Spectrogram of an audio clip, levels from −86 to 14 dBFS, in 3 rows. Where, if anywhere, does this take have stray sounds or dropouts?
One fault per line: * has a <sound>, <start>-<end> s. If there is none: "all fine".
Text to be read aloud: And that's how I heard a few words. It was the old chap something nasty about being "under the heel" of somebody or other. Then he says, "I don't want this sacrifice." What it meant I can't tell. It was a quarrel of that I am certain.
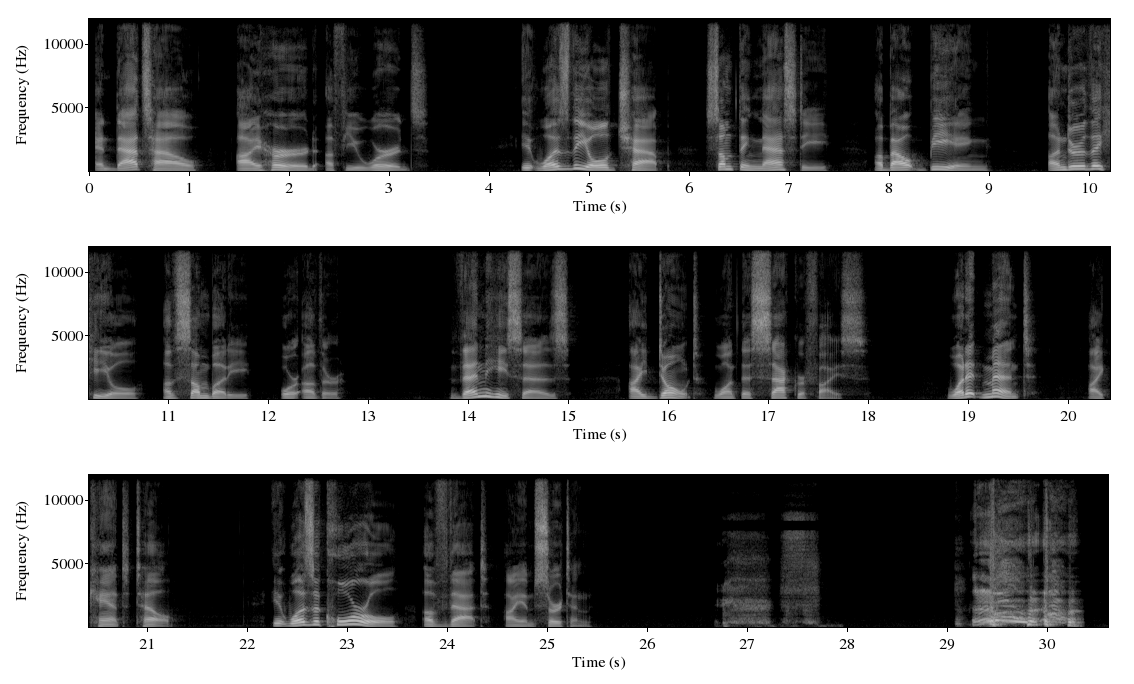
* has a sniff, 26.7-28.0 s
* has a cough, 29.1-30.4 s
